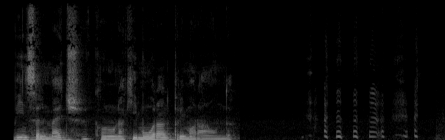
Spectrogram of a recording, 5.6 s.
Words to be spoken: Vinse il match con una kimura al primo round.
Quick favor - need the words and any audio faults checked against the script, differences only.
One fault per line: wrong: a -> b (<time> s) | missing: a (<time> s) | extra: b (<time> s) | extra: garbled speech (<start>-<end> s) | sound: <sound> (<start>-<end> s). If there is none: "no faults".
sound: laugh (3.8-5.3 s)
